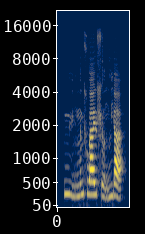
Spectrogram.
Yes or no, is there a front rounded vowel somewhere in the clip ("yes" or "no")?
yes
